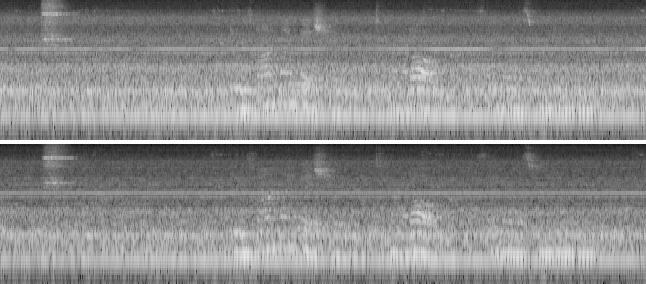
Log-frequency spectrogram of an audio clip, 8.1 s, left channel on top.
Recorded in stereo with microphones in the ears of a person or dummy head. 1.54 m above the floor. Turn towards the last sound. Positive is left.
turn(degrees=30)  # may be behind; listen again after turning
